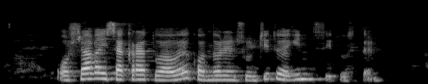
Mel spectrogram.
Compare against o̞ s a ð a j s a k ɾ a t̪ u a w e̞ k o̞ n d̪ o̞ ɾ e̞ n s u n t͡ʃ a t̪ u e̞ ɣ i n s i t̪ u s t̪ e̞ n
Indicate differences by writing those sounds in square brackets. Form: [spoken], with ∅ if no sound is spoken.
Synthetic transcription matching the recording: o̞ s a [ɣ] a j s a k ɾ a t̪ u a w e̞ k o̞ n d̪ o̞ ɾ e̞ n s u n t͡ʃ [i] t̪ u e̞ ɣ i n s i t̪ u s t̪ e̞ n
